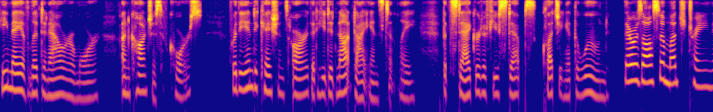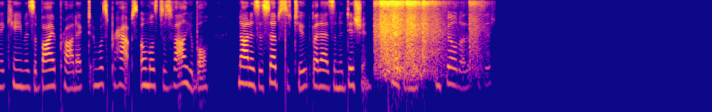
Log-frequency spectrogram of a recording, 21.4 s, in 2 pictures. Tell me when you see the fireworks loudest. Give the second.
17 s.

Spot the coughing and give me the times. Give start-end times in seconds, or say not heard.
not heard.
